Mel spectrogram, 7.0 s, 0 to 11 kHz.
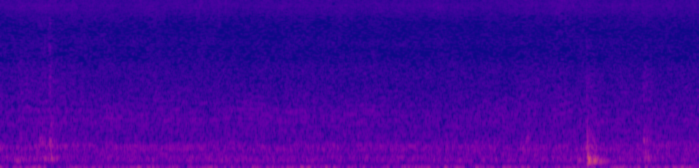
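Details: A honey bee colony humming during a hive inspection, recorded with a Xiaomi Redmi Note 8; a low, even buzzing drone carries on throughout, with one brief loud bump near the end.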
